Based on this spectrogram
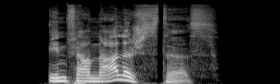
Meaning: strong/mixed nominative/accusative neuter singular superlative degree of infernalisch
- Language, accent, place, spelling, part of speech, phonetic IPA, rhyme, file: German, Germany, Berlin, infernalischstes, adjective, [ɪnfɛʁˈnaːlɪʃstəs], -aːlɪʃstəs, De-infernalischstes.ogg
